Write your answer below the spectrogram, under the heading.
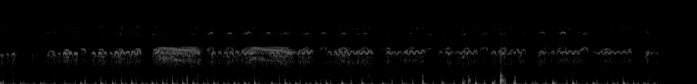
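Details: A common kestrel in Lausen screeches harshly and nasally in quick, almost unbroken runs for about six seconds, with low thumping wind or handling noise underneath.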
